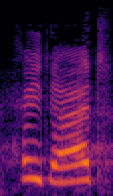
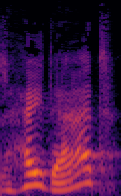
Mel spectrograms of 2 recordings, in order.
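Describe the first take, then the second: First: Hey, Dad. squeaked up high; high-pitched voice. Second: Said in the usual way. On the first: Shown as a demonstration. Jacob greeting his blind father in a high voice. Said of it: "Probably in a high-pitched voice". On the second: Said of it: "And Jacob walks into his dad's room and says".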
